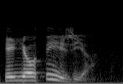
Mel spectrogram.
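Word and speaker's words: huiothesia: And the word adoption, in the Greek, the word is heiothesia. Did I say it right? I did, George? Yes. Heiothesia.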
